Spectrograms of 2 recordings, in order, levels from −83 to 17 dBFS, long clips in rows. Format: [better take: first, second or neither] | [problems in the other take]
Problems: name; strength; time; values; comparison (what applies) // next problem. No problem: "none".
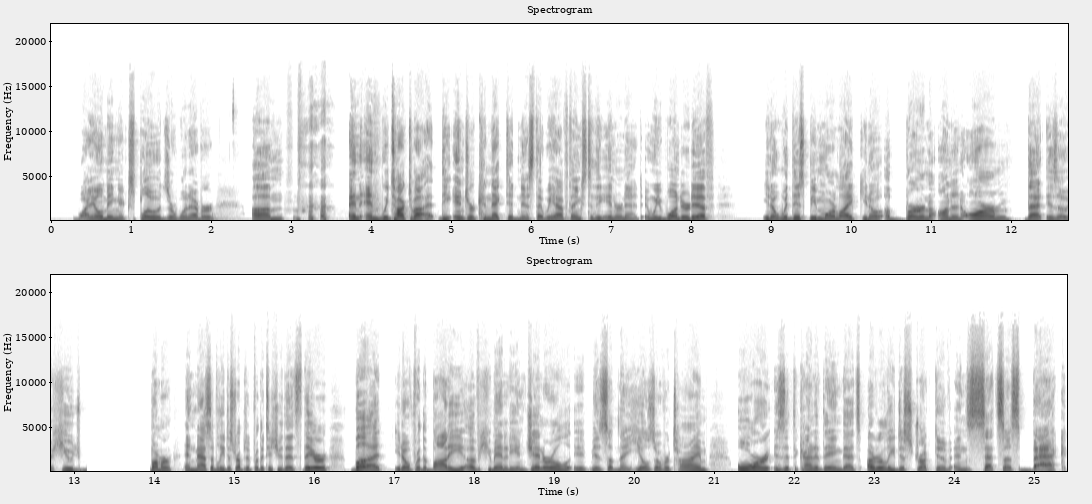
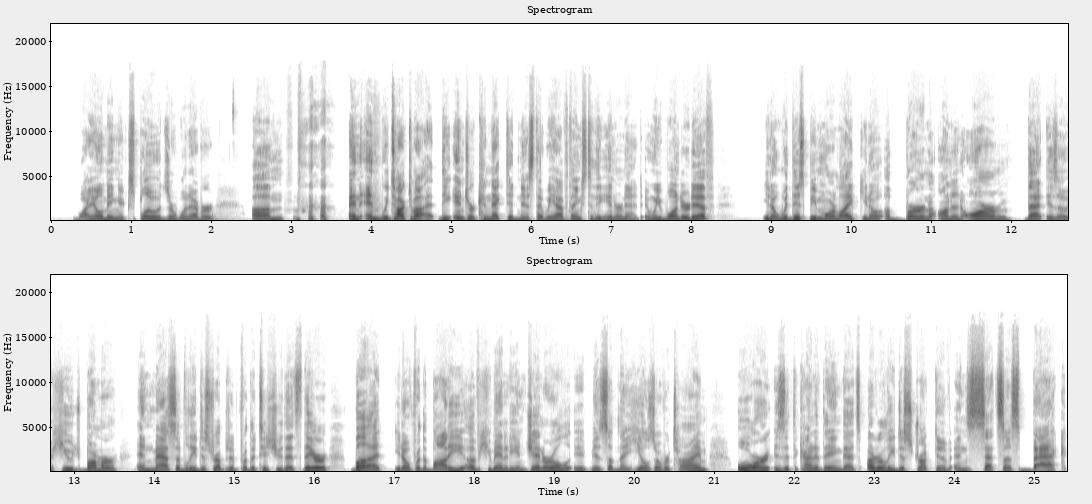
second | audio freezing; at 13 s for 1 s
